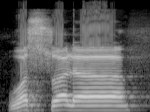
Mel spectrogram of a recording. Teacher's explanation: والصلاة، لام کے اوپر کھڑا زبر ہے، کھڑا زبر کو ایک الف کے برابر کھینچ کر پڑھیں گے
